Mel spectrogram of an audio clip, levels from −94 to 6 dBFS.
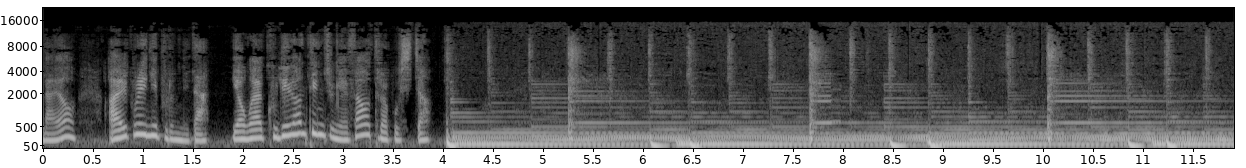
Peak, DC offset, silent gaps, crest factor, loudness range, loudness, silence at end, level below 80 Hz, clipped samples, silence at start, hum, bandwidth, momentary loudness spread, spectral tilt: -8 dBFS; under 0.1%; none; 18 dB; 2 LU; -28 LUFS; 0 s; -32 dBFS; under 0.1%; 0 s; none; 15.5 kHz; 4 LU; -5.5 dB/octave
